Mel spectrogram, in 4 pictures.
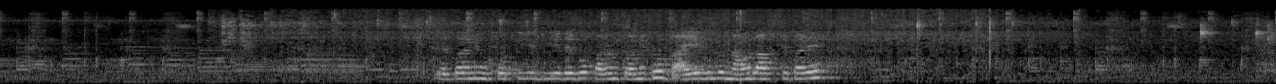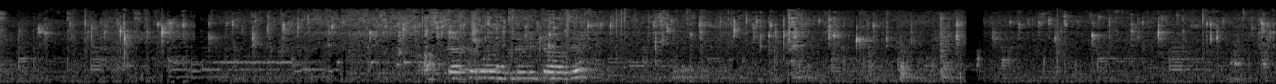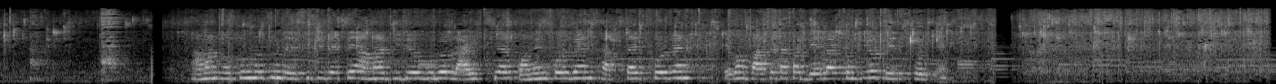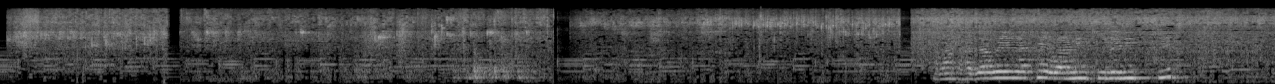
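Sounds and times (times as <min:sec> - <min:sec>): background music: 0:00.0 - 0:26.7, 0:27.3 - 0:51.0
deep-frying sizzling and crackling: 0:00.0 - 0:51.0
metal spatula scraping a pan: 0:02.2 - 0:02.8, 0:25.1 - 0:26.9, 0:35.6 - 0:36.5.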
